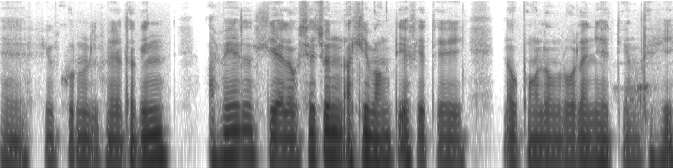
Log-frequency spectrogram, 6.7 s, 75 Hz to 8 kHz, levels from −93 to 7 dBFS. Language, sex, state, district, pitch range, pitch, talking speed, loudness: Mizo, male, Mizoram, Aizawl, 85-95 Hz, 90 Hz, 240 wpm, -19 LUFS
